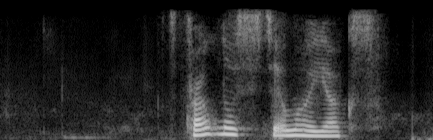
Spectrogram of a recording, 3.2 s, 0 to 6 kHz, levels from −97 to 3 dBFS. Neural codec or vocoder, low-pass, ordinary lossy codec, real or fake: codec, 16 kHz, 1 kbps, X-Codec, HuBERT features, trained on LibriSpeech; 5.4 kHz; AAC, 32 kbps; fake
